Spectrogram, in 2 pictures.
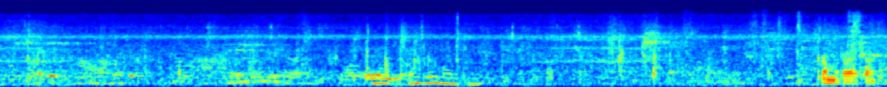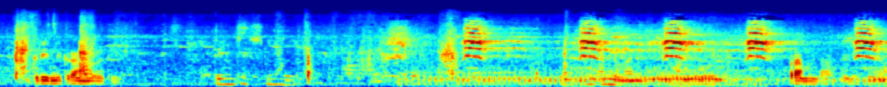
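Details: Baby monkey Leo, hungry, crying and begging its mother for milk: voices talk at first, then loud, harsh, strained cries with rich overtones burst out again and again in the second half, rapid and uneven.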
